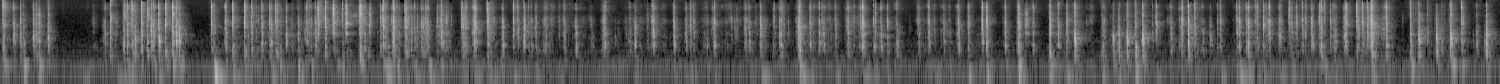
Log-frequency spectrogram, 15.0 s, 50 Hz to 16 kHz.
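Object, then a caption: Plastic mechanical keyboard with round keycaps. A retro-style Ajazz 308I plastic mechanical keyboard, brown and white with round typewriter-style keycaps and a hollow body, sits on a wooden desk while both hands type on the keys with fingertips. Rapid, dense clicky keystrokes continue for fifteen seconds with short, dry attacks, a bright clack and a low hollow undertone. Brief pauses come just before the 1-second mark and near the 2-second mark.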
